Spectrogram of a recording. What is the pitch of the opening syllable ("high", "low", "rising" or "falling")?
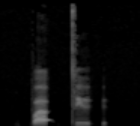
high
